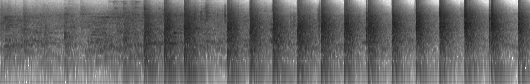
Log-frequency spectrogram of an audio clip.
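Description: A hammer nailing a wooden plank laid on corrugated metal sheeting: steady blows about two a second, starting about three seconds in, each ringing briefly.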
